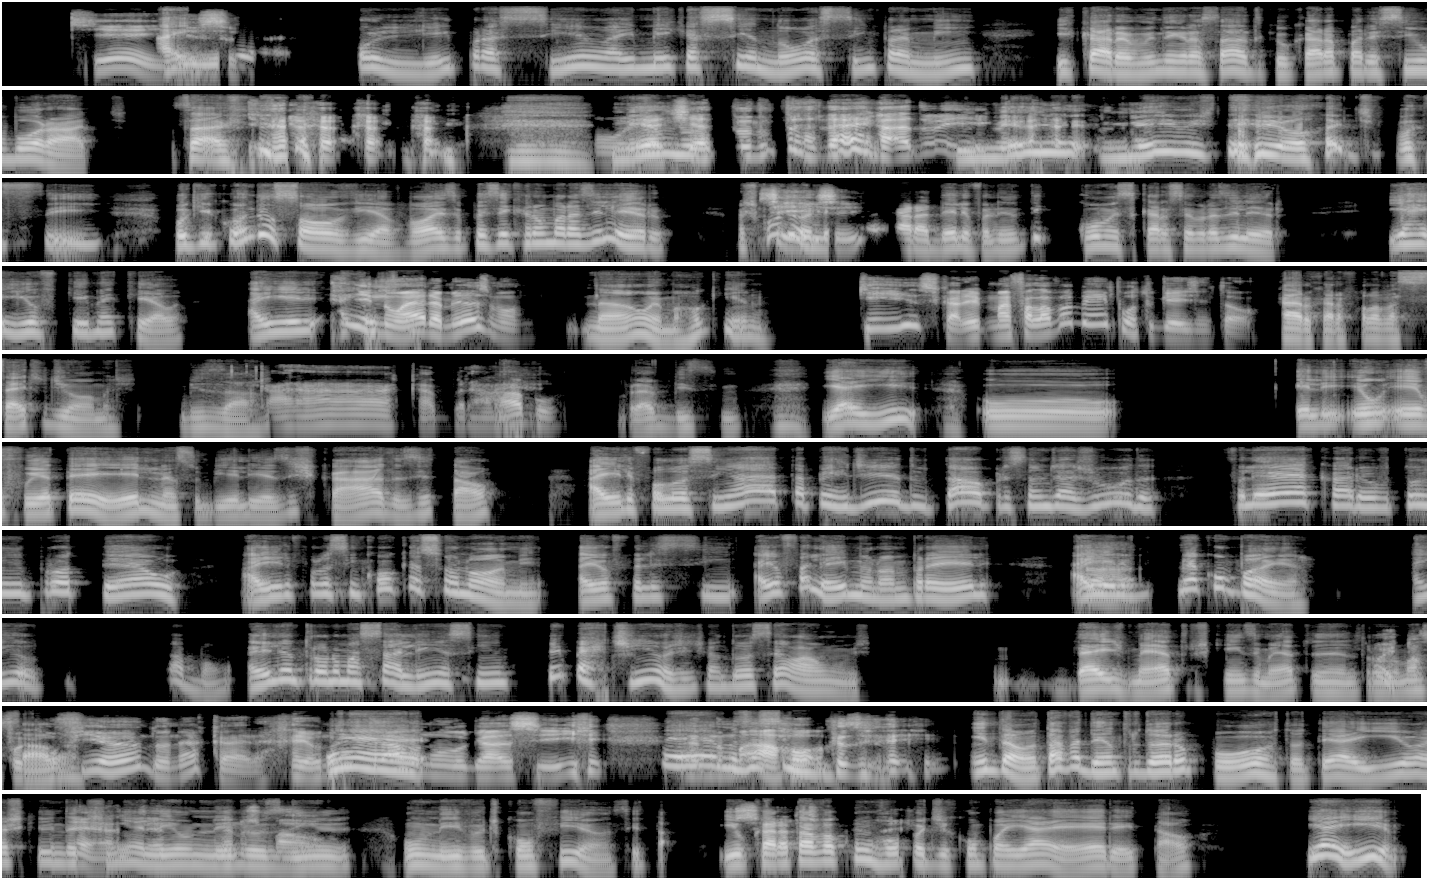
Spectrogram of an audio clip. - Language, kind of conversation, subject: Portuguese, podcast, Você já caiu em algum golpe durante uma viagem? Como aconteceu?
- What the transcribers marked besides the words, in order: laugh; tapping; laughing while speaking: "estereótipo, assim"; chuckle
